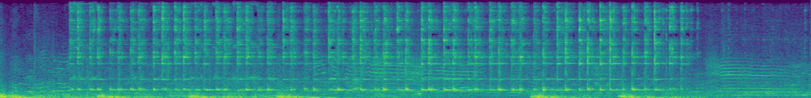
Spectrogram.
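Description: A metal bell shaken rapidly, ringing in quick repeated strokes for about six seconds and stopping about seven seconds in, over voices from the street.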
